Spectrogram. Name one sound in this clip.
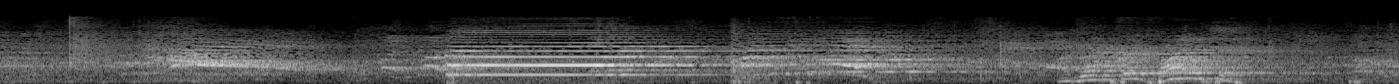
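Hockey sticks clack on the ice.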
